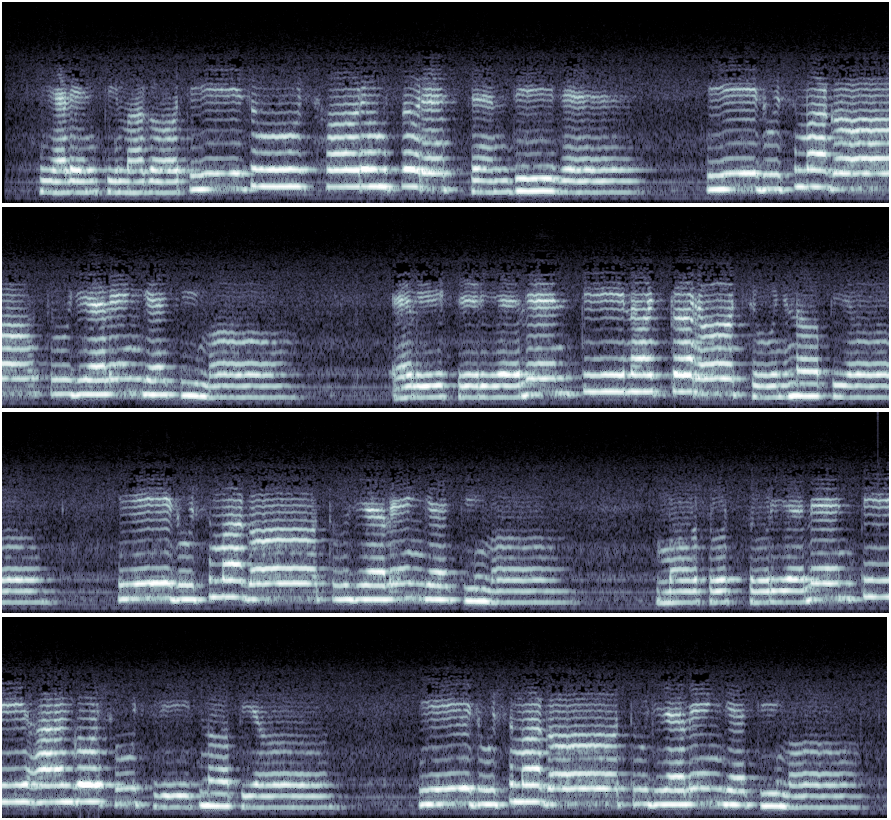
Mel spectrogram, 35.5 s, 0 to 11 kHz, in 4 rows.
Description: Felföld - Nyitra vm. - Ghymes
Műfaj: Szentiváni ének
Stílus: 7. Régies kisambitusú dallamok
Kadencia: 5 (2) 1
